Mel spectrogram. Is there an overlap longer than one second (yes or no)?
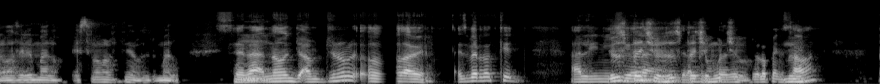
yes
